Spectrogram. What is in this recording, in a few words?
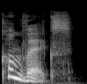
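"convex", British English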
